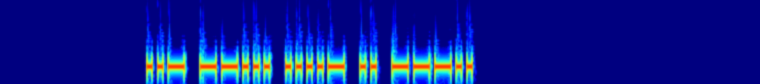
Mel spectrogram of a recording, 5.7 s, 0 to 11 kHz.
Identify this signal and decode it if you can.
Morse code, heard as a keyed tone, about 28 wpm, 700 Hz. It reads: U74I8
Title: Code Groups - 5 Letter:Numbers - 30wpm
